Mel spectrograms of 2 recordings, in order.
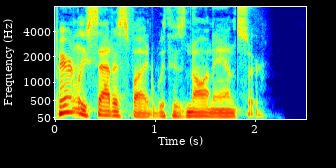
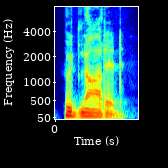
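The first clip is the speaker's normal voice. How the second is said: ordinary delivery, nothing marked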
